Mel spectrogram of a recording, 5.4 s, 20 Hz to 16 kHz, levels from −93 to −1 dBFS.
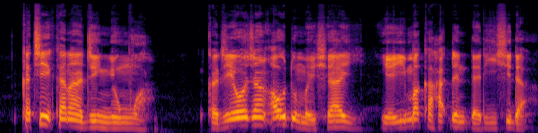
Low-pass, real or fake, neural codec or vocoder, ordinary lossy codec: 14.4 kHz; fake; vocoder, 44.1 kHz, 128 mel bands, Pupu-Vocoder; none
